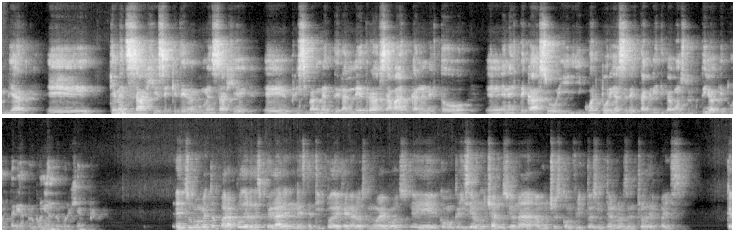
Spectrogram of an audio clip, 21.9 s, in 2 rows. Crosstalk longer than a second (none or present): none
